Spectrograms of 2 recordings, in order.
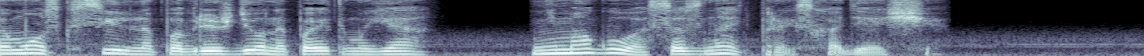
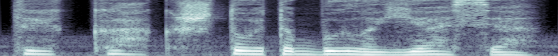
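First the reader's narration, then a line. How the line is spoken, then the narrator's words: Almost soundless whisper. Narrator (Russian): почти беззвучным шепотом спросил он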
